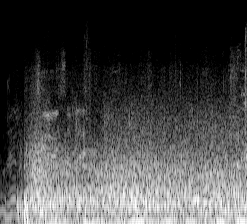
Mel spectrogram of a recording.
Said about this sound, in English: They're hunting us. If a drone sees you, it will start following you.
